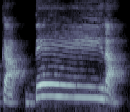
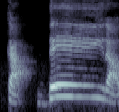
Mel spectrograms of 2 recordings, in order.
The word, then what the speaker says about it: cadeira: Quando eu falo cadeira, cadeira, você percebeu que o dei eu prolonguei? Então, esta é a sílaba tônica.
